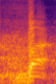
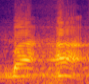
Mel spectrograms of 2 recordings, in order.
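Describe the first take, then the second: First: The vowel is short, one beat. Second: The vowel is long, two beats. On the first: "ba itu satu harokat" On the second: "Ketika ditambah vokalnya"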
